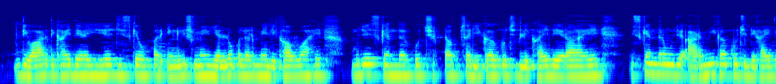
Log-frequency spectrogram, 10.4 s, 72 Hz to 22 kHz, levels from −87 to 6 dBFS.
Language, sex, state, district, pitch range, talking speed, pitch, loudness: Hindi, male, Maharashtra, Pune, 125-135 Hz, 195 wpm, 130 Hz, -34 LUFS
